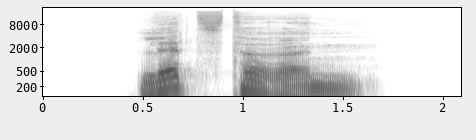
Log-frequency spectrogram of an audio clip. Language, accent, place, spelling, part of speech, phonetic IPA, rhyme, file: German, Germany, Berlin, letzteren, adjective, [ˈlɛt͡stəʁən], -ɛt͡stəʁən, De-letzteren.ogg
- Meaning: inflection of letztere: 1. strong genitive masculine/neuter singular 2. weak/mixed genitive/dative all-gender singular 3. strong/weak/mixed accusative masculine singular 4. strong dative plural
